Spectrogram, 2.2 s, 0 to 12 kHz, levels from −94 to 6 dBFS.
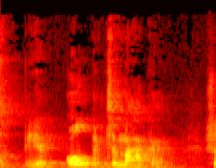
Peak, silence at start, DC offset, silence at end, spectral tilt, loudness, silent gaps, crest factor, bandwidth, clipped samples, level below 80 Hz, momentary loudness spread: -4 dBFS; 0 s; under 0.1%; 0 s; -5 dB/octave; -24 LUFS; none; 20 dB; 11.5 kHz; under 0.1%; -56 dBFS; 15 LU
